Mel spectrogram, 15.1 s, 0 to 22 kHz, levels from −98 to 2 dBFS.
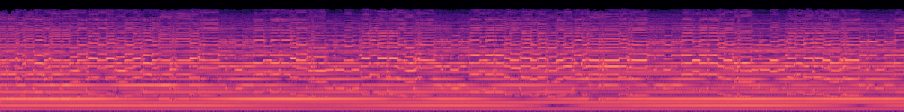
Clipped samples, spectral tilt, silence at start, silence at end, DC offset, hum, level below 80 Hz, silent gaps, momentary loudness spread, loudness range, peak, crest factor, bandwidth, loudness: under 0.1%; -2 dB/octave; 0 s; 0 s; under 0.1%; none; -62 dBFS; none; 4 LU; 1 LU; -10 dBFS; 12 dB; 15.5 kHz; -21 LUFS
